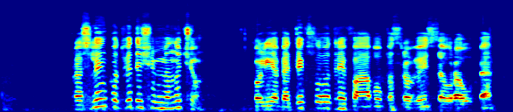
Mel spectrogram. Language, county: Lithuanian, Marijampolė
